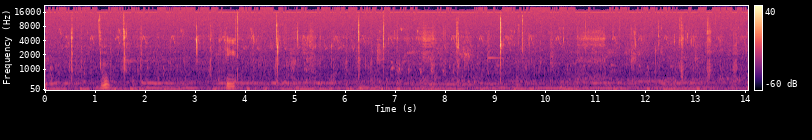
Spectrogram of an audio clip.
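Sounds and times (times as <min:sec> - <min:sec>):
chickens clucking: 0:00.0 - 0:14.0
steady low hum: 0:00.0 - 0:14.0.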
